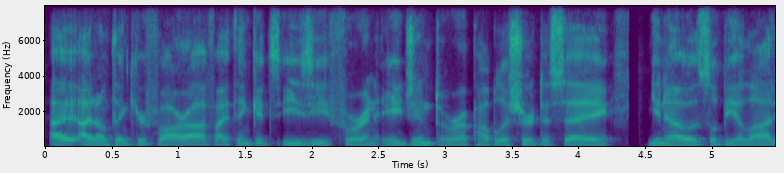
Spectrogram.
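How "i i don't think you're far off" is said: usual speaking voice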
